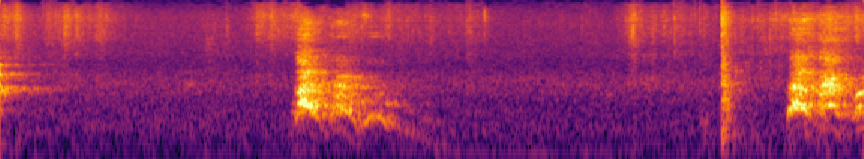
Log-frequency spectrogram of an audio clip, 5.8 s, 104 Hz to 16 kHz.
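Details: Nuisance barking from neighbouring dogs at a Florida property, recorded 12/7/15: a single loud bark trailing off, then silence, a sharp click and another bark near the end.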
